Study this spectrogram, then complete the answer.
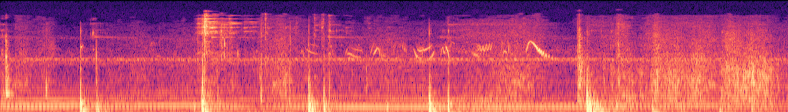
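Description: Boots thud on wooden boards.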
